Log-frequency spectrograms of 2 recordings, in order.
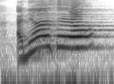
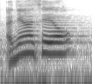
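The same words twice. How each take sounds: First: The greeting is said at a high pitch. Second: The greeting is said at a middle pitch. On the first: "미보다는 안녕하세요. 쏘리 난 거예요" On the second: "도보다는"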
